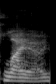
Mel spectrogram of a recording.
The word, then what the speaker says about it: Leia: then I get messed Princess Leia you're good yeah think Luke and Leia Leia so Leia is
